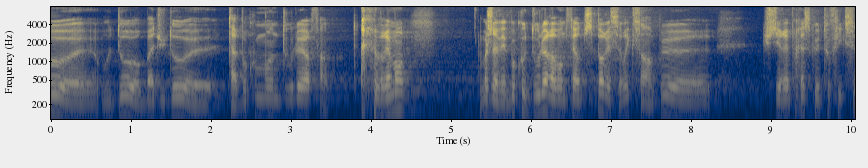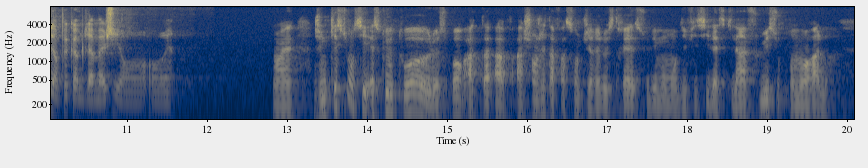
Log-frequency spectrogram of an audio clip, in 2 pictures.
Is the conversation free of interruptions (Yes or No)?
Yes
